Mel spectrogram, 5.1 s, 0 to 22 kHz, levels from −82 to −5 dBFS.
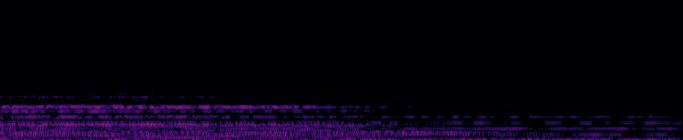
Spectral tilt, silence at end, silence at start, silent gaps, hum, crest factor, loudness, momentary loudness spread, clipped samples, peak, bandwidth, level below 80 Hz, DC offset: -8 dB/octave; 0 s; 0 s; none; none; 14 dB; -61 LUFS; 10 LU; under 0.1%; -46 dBFS; 4.2 kHz; -72 dBFS; under 0.1%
